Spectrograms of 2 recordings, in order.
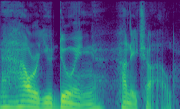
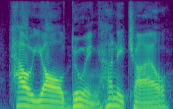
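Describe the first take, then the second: First: Said in the usual way. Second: Drawn-out, louder Southern drawl; slow, loud Southern "how y'all"; Southern accent. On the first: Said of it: "nevertheless should be written". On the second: Shown as a demonstration. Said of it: "a character might well sound like".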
